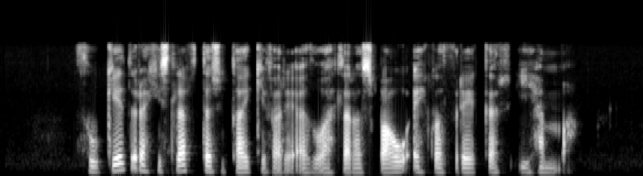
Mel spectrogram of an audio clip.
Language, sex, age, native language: Icelandic, male, 30-39, Icelandic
